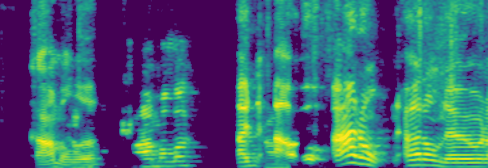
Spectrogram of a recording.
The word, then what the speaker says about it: Kamala: I think it's Kamala.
